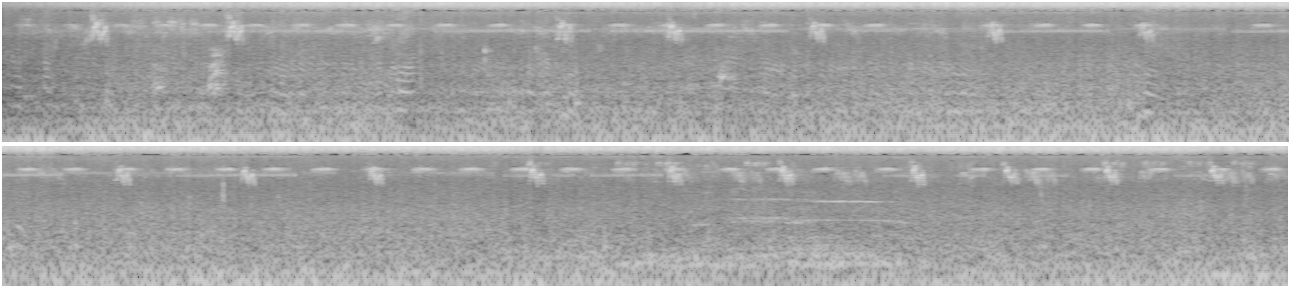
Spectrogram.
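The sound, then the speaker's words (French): Countryside ambience filled with crickets chirping, a steady, loud high-pitched pulsing trill that repeats in regular bursts over a low, constant outdoor hiss. “Si tu n'entends que des sons de la campagne, bah c'est normal.”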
